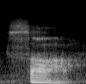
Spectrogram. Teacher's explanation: isti'la berkali-kali saya sampaikan bahwa bunyi isti'la itu a, bukan o.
